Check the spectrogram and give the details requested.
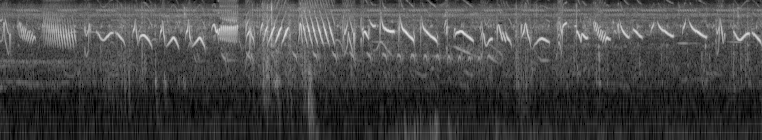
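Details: Two curiós, a Parazão singer and a pardo, clash in a fierce singing fight. Dense run of sweet whistled notes, many rising-and-falling slurs repeated in quick succession, loud and continuous, with a brief rattly flurry near the middle.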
